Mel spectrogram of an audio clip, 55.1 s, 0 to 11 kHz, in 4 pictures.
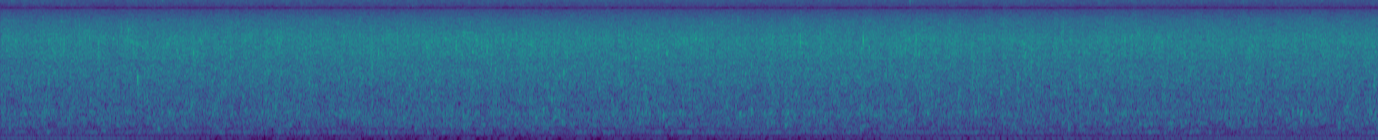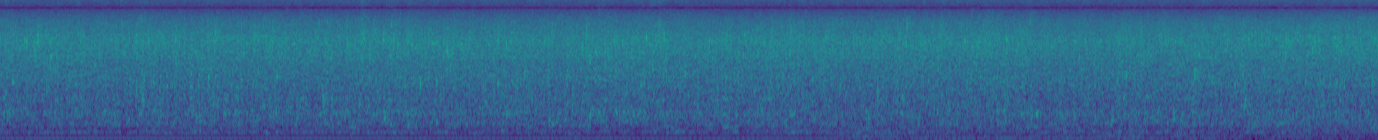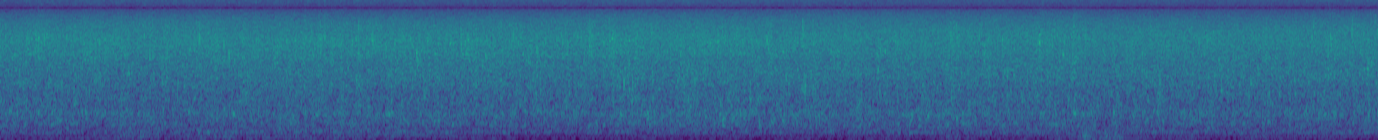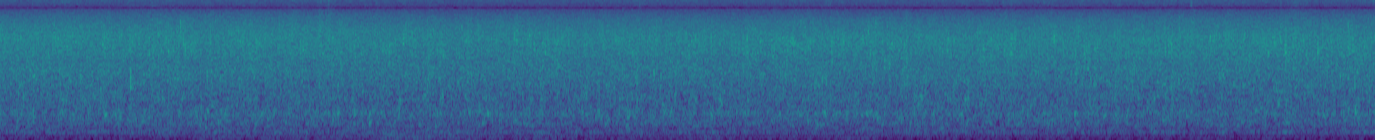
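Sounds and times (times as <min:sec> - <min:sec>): stream water rushing: 0:00.0 - 0:55.0.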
